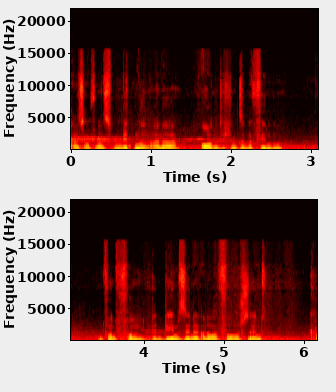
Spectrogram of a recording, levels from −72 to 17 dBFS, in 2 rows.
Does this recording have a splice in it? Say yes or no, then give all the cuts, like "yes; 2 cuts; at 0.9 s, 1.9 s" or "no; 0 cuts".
yes; 4 cuts; at 2.1 s, 3.6 s, 4.1 s, 4.7 s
